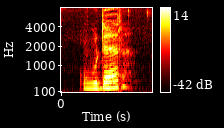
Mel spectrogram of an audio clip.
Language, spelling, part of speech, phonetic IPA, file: Czech, úder, noun, [ˈuːdɛr], Cs-úder.ogg
- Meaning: hit, blow, stroke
